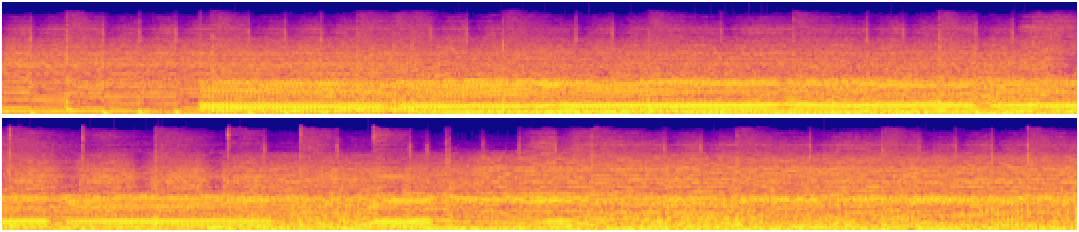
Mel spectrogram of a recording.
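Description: Rock music with electric guitar. From about a second in, a Yamaha motocross bike's engine is heard under it, its revs repeatedly rising and falling.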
